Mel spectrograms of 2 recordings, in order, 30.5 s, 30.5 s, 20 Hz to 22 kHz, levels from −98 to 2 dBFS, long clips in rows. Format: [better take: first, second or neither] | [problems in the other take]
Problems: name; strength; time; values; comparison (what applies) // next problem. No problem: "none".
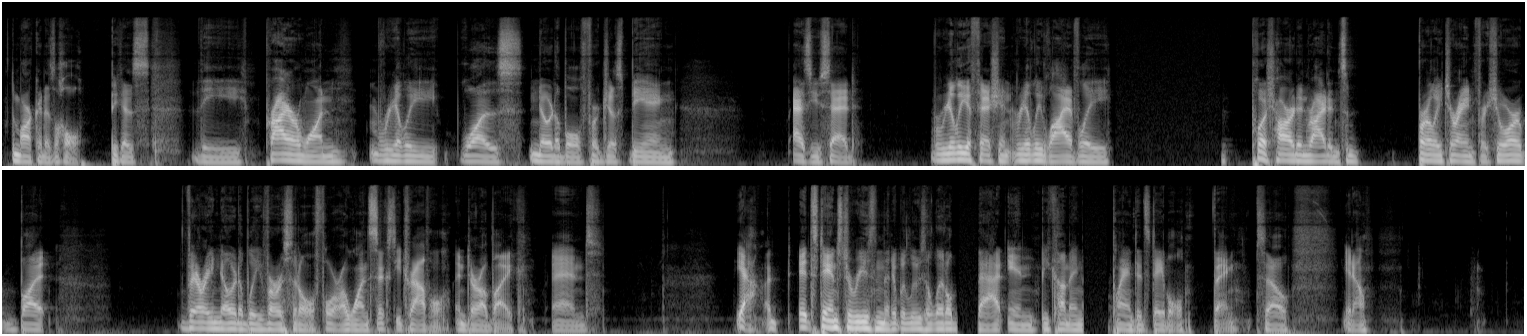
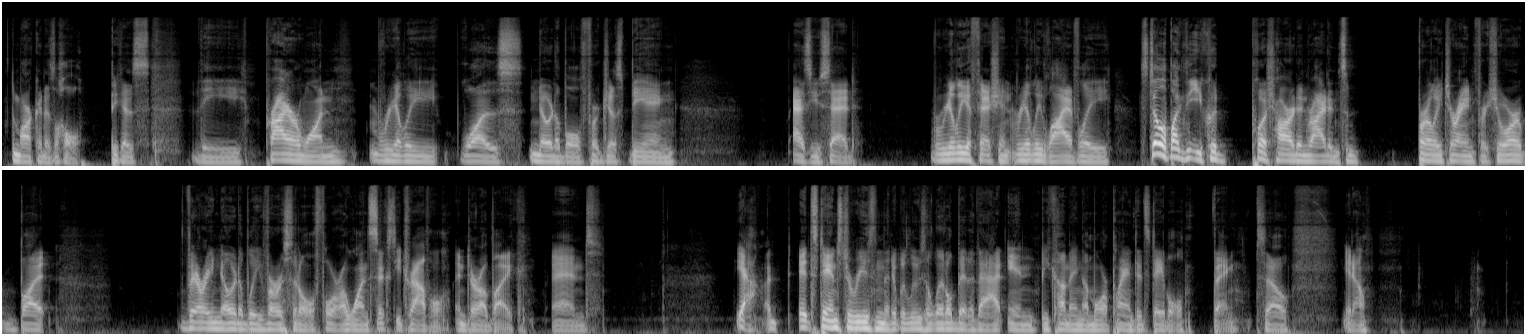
second | audio cutting out; at 11 s for 1 s, at 25 s and at 26 s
